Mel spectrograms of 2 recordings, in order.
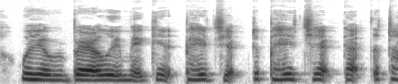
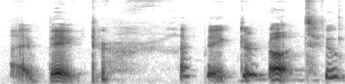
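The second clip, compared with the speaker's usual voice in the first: crying; 7 semitones higher than usual. Real, not acted. Grieving speaker retelling loss.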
